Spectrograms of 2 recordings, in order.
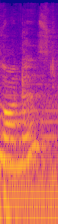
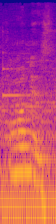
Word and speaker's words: honest: How do we pronounce honest? It's honest, not honest. So if we say honest, what is the sound? It's starting with a vowel sound.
